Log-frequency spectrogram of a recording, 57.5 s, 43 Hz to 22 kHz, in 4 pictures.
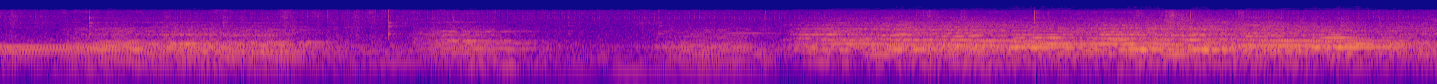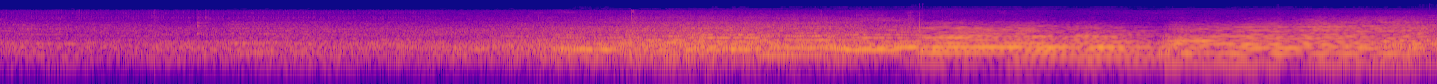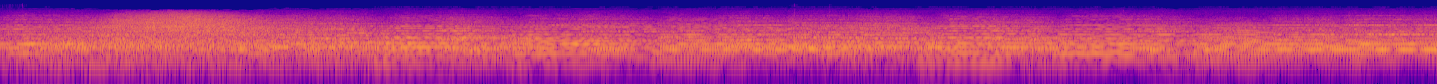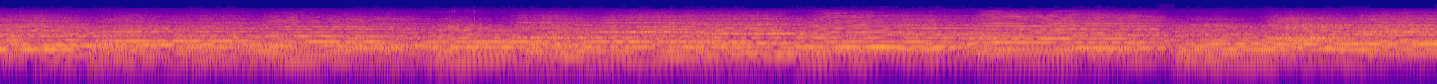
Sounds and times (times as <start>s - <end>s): Music: 0.0s - 57.4s.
